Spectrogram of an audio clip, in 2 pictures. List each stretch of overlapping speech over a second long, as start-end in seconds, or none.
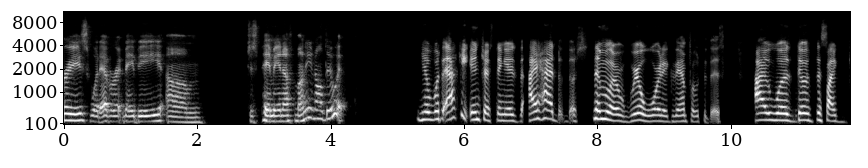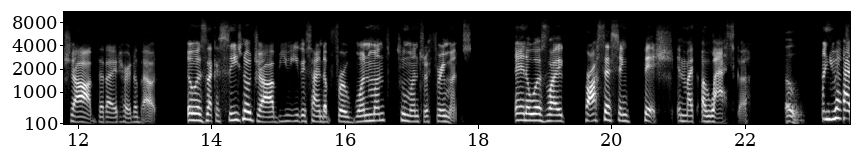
none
